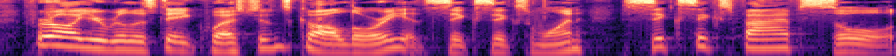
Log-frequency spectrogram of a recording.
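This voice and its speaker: Using an unremarkable speaking voice, a man talks at a moderate pace with lively intonation. The sound is dry and close, without echo. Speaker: radio co-host and announcer. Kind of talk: radio show intro and conversational interview. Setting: radio studio, live broadcast. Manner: upbeat, cheerful.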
